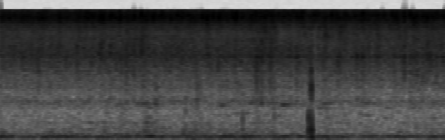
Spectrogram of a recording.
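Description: Chopped onions, green chillies and dals frying in hot oil in a metal pan: a steady sizzling hiss, with one sharp click about three seconds in.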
